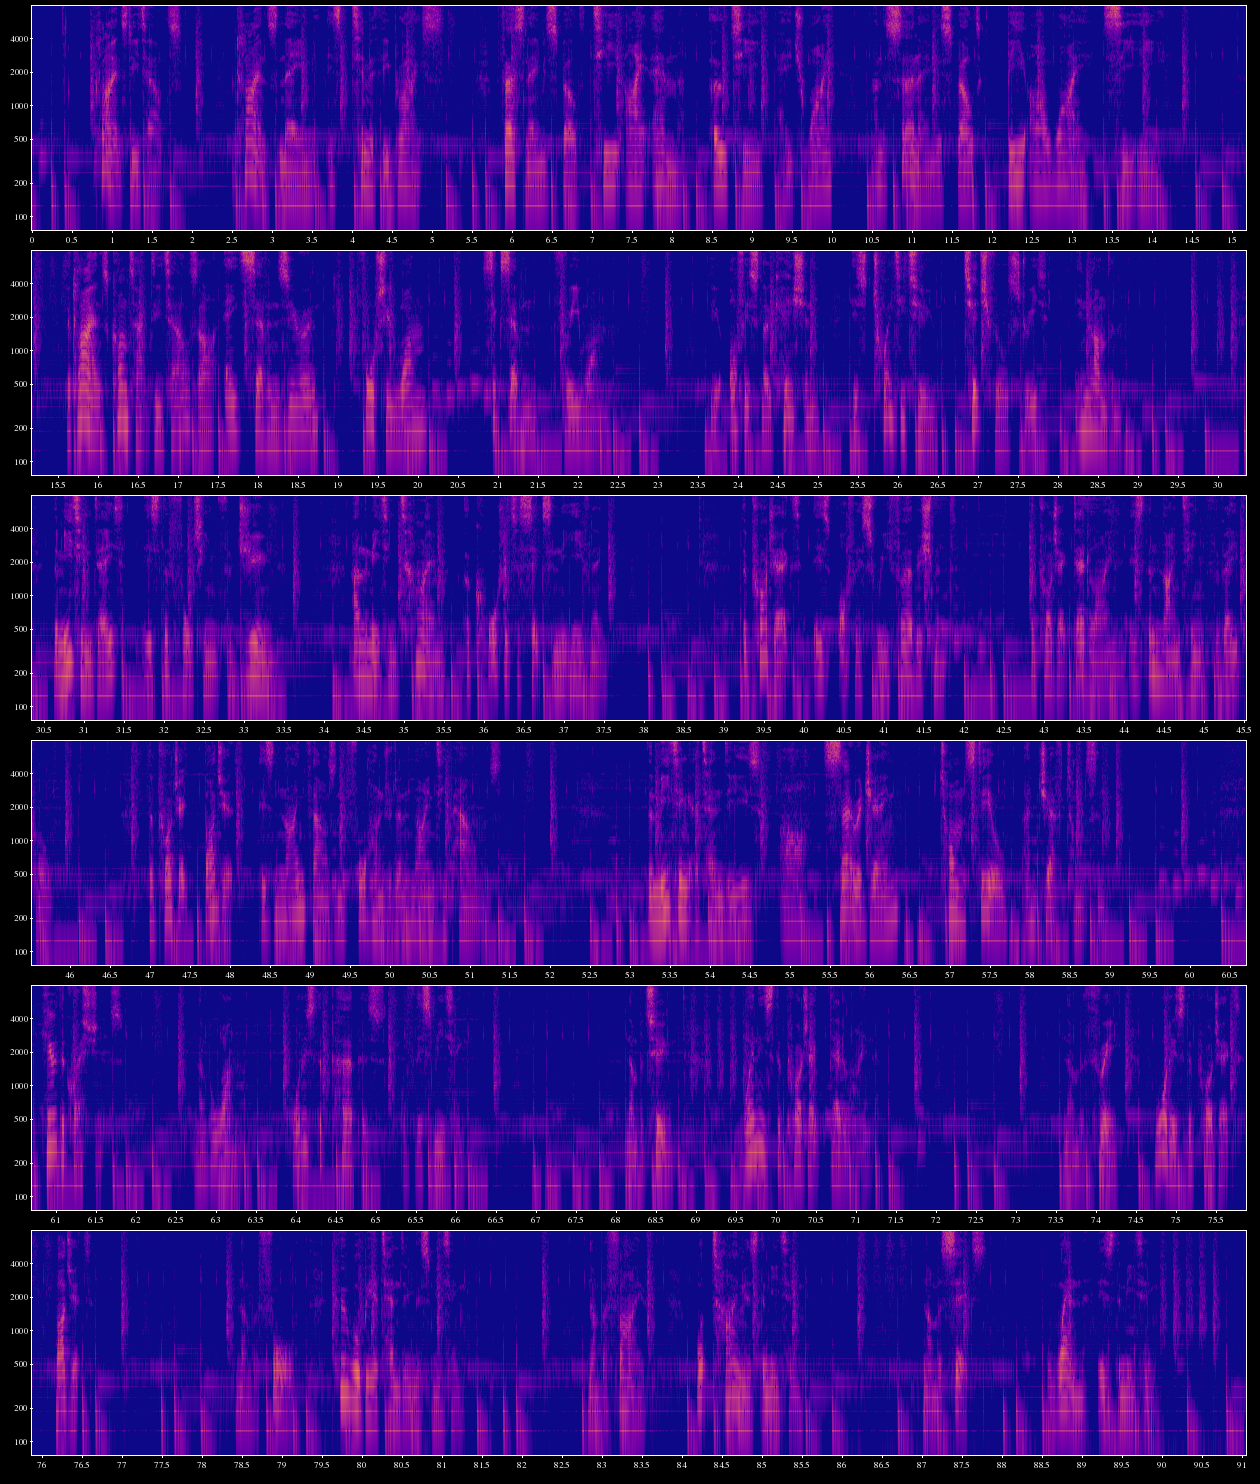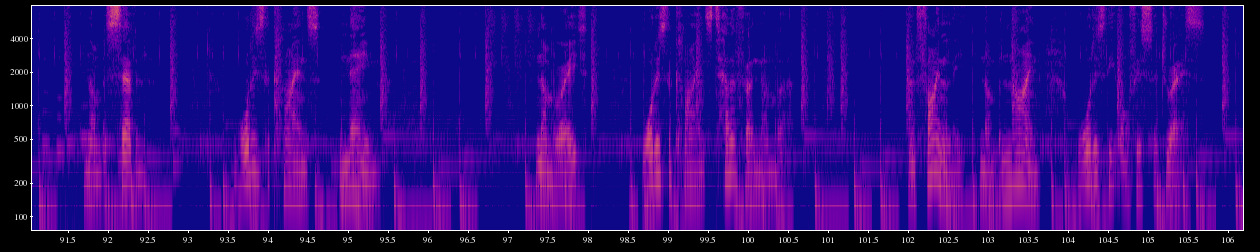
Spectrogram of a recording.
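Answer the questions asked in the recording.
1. office refurbishment project
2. 19th of April
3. £9,490
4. Sarah Jane, Tom Steele and Jeff Thompson
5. 5:45 in the evening
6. 14th of June
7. Timothy Bryce
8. 870-421-6731
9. 22 Titchfield Street, London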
